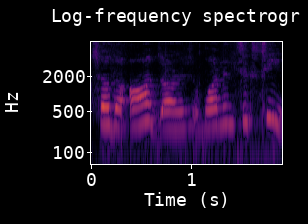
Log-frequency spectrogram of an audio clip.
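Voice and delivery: ordinary delivery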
